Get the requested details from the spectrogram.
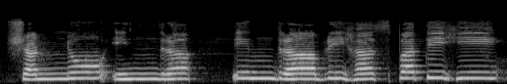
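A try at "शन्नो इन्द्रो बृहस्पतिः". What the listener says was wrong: ইন্দ্র নেই ম্যাডাম ইন্দ্র ওকার আছে তাহলে শন্ন ইন্দ্র ওকার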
